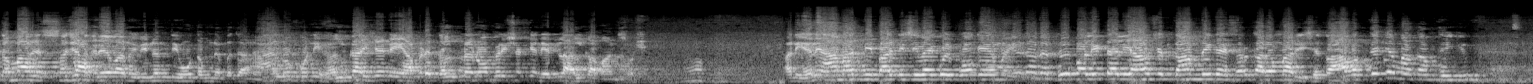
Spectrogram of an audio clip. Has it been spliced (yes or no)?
yes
